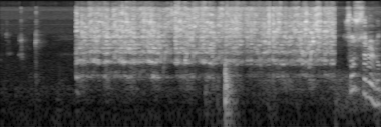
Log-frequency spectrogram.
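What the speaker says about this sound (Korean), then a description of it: "설탕도 녹아야 되고 물엿도 녹아야 되고 다 그래요. 기포가 크다는 거는 수분이 많다는 얘기예요" A sauce of sugar and corn syrup for seaweed dishes bubbles in a pan while a utensil stirs it, giving a close, continuous sizzling, bubbling hiss with stirring scrapes, preceded by a moment of near quiet.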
